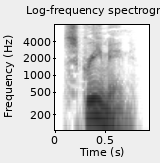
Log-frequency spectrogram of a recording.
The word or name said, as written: screaming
